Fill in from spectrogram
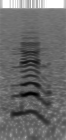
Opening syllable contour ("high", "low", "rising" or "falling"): falling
